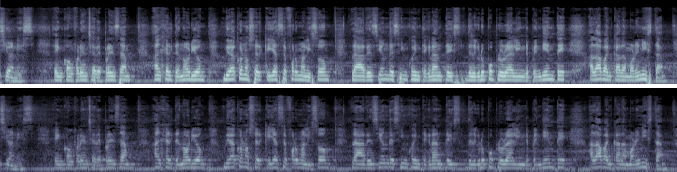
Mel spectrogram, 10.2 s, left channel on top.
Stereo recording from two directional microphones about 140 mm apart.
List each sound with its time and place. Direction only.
0.7 s a man's voice: 40° left (ahead or behind)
